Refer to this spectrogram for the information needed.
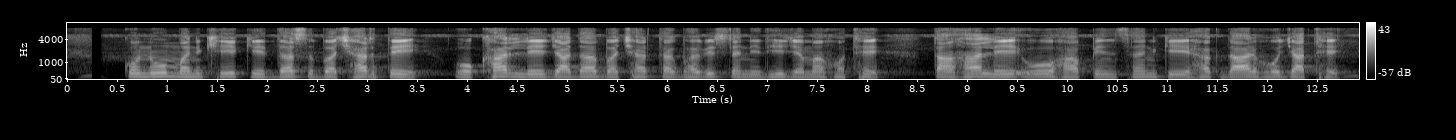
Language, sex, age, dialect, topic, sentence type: Chhattisgarhi, male, 31-35, Western/Budati/Khatahi, banking, statement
